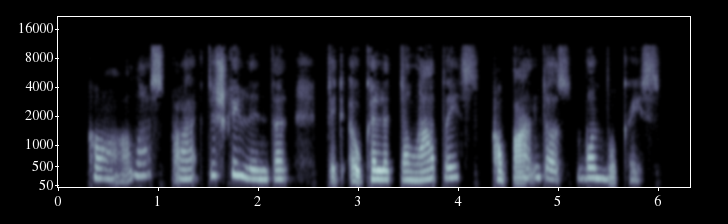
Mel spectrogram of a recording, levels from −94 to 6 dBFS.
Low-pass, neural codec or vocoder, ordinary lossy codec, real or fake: 10.8 kHz; codec, 24 kHz, 0.9 kbps, WavTokenizer, small release; MP3, 48 kbps; fake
